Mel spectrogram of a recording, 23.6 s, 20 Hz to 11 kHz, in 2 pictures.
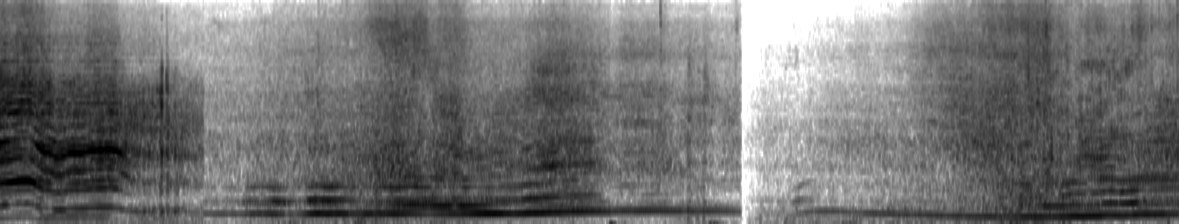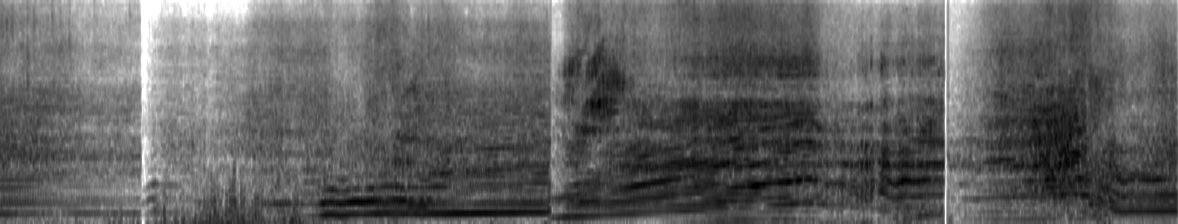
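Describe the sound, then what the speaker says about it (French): Porsche sports cars, including a GT3, arrive at a supercar charity gathering, with loud passing engines revving and shifting through gears, rising and falling pitch sweeps one after another, close by with no talk. "Les Porsche ils sont arrivés tous ensemble, la GT3 là, elle est vraiment cool aussi."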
